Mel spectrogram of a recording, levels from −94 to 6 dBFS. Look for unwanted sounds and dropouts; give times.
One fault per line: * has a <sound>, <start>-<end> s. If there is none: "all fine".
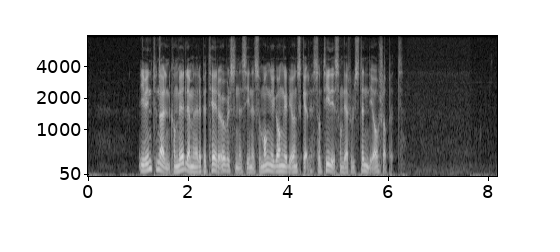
all fine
